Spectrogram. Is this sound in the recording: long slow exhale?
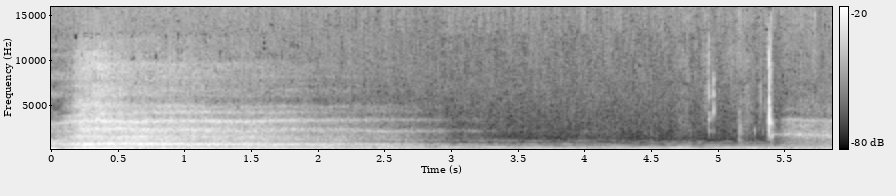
yes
